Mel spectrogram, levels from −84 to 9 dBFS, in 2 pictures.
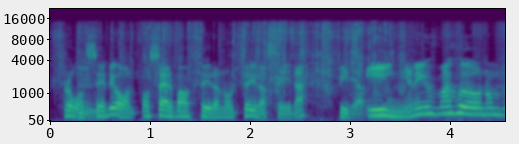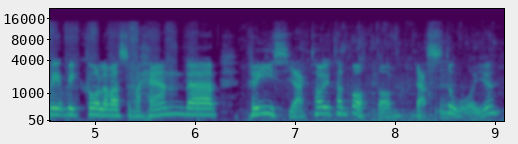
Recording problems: household noises; noticeable; throughout; 15 dB below the speech

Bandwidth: 14.5 kHz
